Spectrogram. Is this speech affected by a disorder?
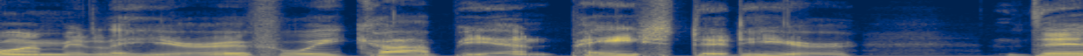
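Yes: ALS; abnormally slow voice.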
